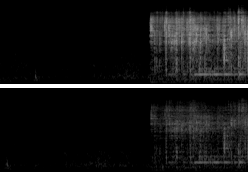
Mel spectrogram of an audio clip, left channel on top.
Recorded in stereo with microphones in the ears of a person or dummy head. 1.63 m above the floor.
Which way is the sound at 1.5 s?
70° left (ahead or behind).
